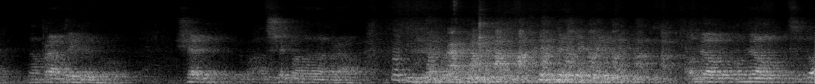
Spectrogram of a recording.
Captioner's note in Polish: Śmiech z sali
